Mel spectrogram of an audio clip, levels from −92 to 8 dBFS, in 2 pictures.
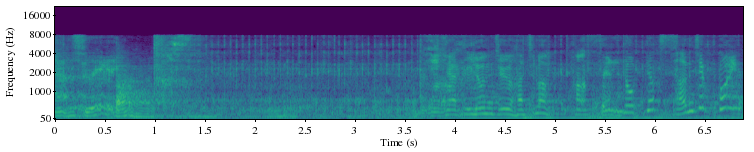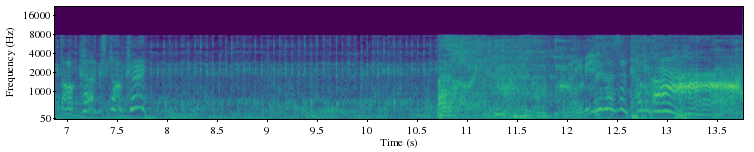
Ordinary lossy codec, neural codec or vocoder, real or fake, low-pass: none; codec, 16 kHz, 2 kbps, FunCodec, trained on LibriTTS, 25 frames a second; fake; none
